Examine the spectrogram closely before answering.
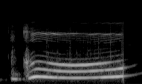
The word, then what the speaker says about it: good: Good night. Good night. Chicos, les cuento un secreto. En inglés, cuando vemos dos vocales O juntitas, se pronuncia como la vocal U. Eso es que dice good night.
